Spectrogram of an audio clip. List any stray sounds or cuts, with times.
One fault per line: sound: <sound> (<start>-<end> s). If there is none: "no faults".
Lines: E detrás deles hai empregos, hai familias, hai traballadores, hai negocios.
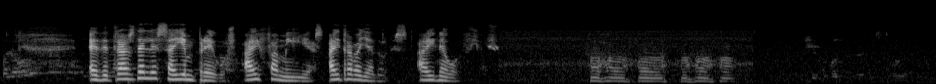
sound: laugh (5.8-7.4 s)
